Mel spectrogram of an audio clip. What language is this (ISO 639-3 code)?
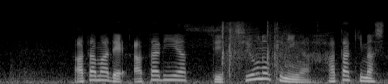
jpn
